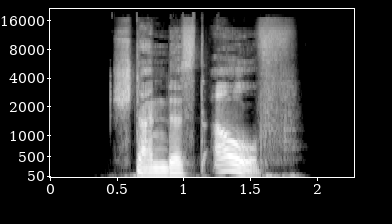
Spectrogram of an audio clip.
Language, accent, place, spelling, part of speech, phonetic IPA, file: German, Germany, Berlin, standest auf, verb, [ˌʃtandəst ˈaʊ̯f], De-standest auf.ogg
- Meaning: second-person singular preterite of aufstehen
